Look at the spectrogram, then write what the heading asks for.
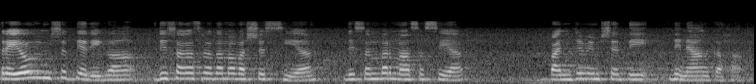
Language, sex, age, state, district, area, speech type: Sanskrit, female, 45-60, Kerala, Kollam, rural, spontaneous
